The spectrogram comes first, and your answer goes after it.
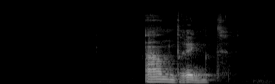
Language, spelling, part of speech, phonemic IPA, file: Dutch, aandringt, verb, /ˈandrɪŋt/, Nl-aandringt.ogg
- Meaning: second/third-person singular dependent-clause present indicative of aandringen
